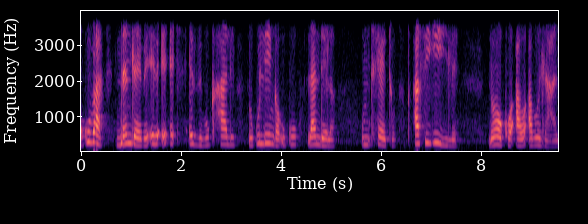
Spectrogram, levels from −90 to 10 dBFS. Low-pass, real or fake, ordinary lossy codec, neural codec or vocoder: 3.6 kHz; real; none; none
